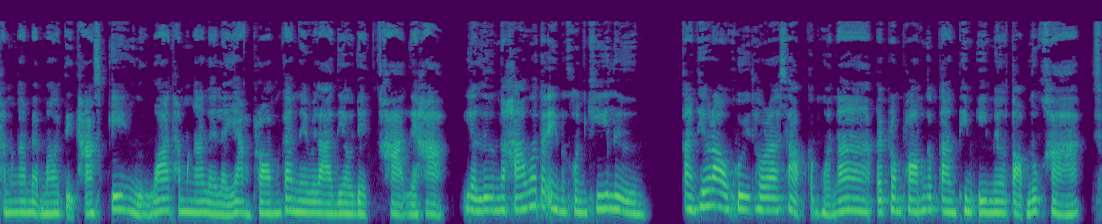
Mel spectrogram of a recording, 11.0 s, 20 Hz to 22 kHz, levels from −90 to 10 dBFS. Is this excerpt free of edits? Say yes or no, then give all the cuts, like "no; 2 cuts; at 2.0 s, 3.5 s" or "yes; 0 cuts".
yes; 0 cuts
